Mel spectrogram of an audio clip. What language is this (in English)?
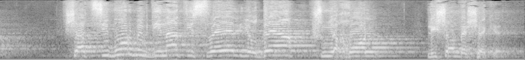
Hebrew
